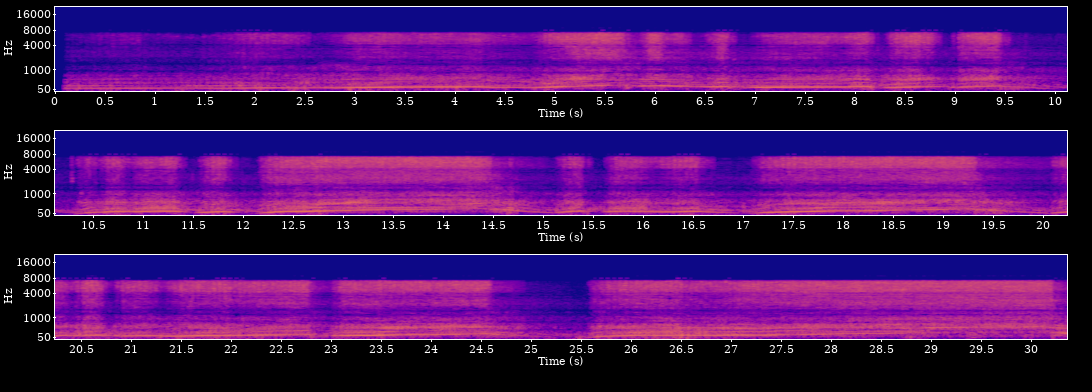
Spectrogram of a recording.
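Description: An SUV engine revving up and falling back again and again, roughly every two seconds, as the vehicle sits stuck in deep mud with its wheels spinning. A loud hiss cuts in and out over the engine.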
